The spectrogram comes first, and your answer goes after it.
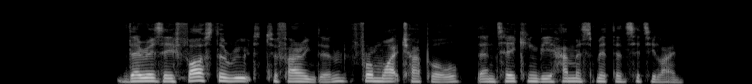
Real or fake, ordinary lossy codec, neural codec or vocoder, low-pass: fake; none; codec, 16 kHz, 4 kbps, FunCodec, trained on Chinese and English, 50 frames a second; 7.2 kHz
